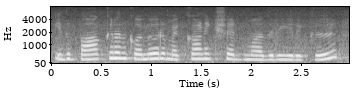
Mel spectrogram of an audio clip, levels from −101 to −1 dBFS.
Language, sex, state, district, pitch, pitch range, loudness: Tamil, female, Tamil Nadu, Nilgiris, 255 Hz, 230-265 Hz, -14 LUFS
